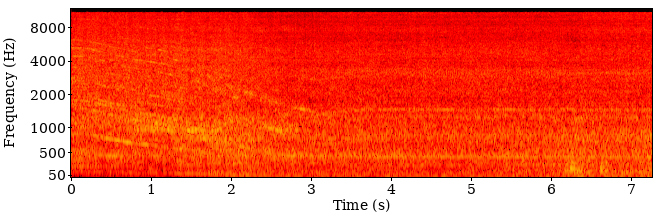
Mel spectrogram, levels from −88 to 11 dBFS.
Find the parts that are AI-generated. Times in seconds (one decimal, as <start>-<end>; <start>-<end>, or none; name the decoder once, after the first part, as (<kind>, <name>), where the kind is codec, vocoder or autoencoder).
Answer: 1.4-3.8 (autoencoder, DAC-VAE); 4.2-6.1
